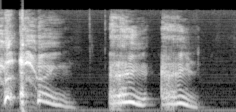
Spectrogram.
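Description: A man clearing his throat and coughing several times, loud and close to the microphone, his voice sounding through each burst.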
